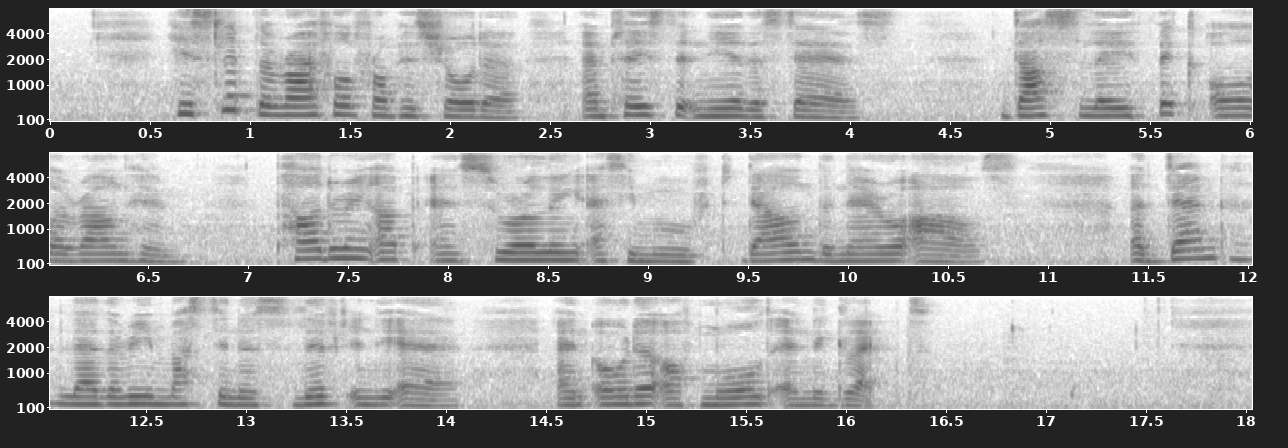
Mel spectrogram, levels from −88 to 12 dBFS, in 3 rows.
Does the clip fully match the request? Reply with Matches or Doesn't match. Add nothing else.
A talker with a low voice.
Doesn't match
